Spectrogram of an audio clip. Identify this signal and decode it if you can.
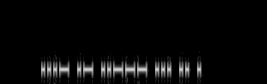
Morse code, heard as a keyed tone, about 40 wpm, 700 Hz. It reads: VA2SIE
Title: DXCC-100 Call Signs - 6 Characters - Repeated 3x - 40wpm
